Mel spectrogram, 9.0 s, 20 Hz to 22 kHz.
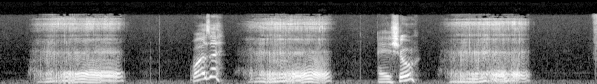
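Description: Loud, rough, buzzing snores about 20 a minute, each followed by a short whistling outward breath. Heavy snoring.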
